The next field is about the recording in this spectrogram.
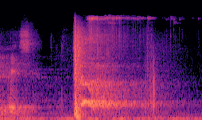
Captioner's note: punch and gasp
